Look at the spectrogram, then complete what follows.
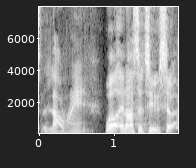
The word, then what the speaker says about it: Lawren: w r e in so law Ren okay not boring so you should put the little thing and it would be two syllables Lao ran well and also too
